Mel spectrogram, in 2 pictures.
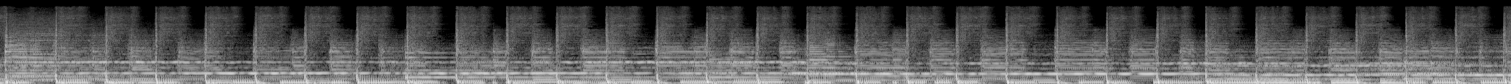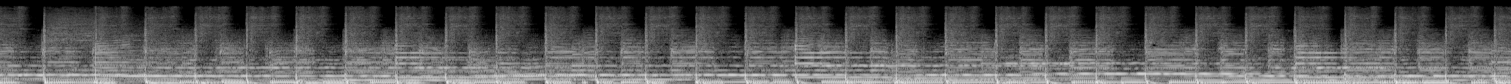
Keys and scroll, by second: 7.8 super+d.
